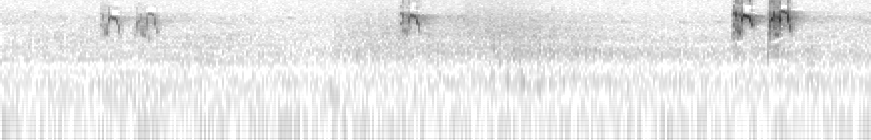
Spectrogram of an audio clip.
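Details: Three spaced groups of high, squeaky chirps from a barn swallow's chatter call. The last pair is the loudest, over a quiet background.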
